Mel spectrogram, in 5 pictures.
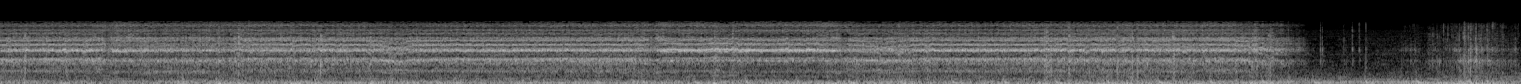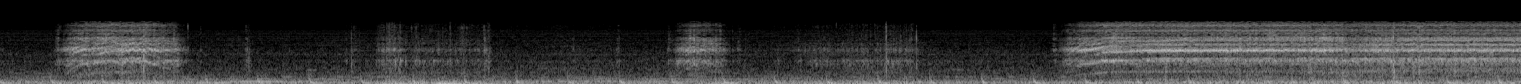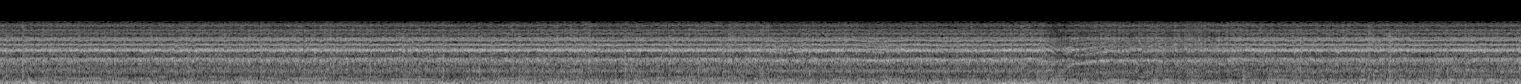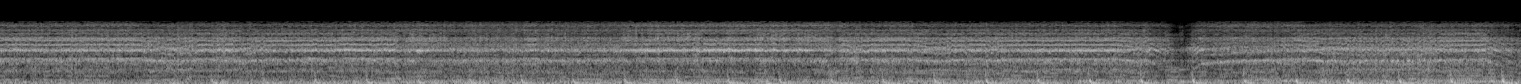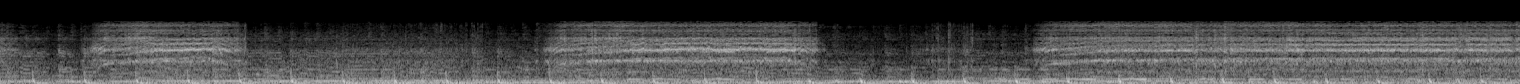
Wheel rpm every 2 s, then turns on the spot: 160, 160, 160, 160, 160, 160, 70, 20, 50, 10, 0, 10, 10, 140, 160, 160, 160, 160, 160, 160, 150, 160, 160, 160, 160, 160, 160, 160, 130, 150, 70, 80, 10, 110, 80, 50, 160, 160.
18-20 22-24 62-66 68-70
